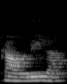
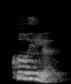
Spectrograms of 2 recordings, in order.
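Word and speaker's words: Caol Ila: Que decimos Kaolila porque es lo que vemos en la etiqueta. Y es Kulila. Podemos parecer un poco tontos, sí, lo sé, pero se pronuncia así, Kulila.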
